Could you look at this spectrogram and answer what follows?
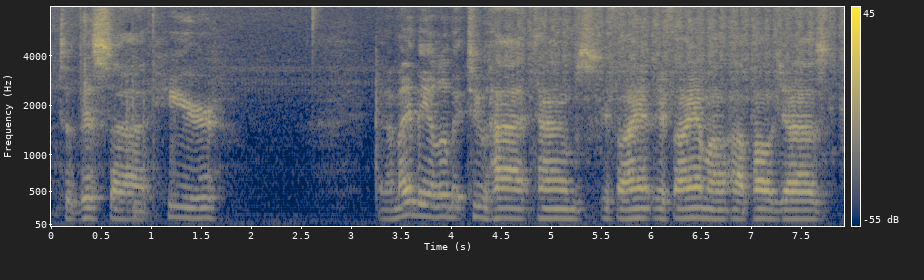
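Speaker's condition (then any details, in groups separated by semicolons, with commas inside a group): No condition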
